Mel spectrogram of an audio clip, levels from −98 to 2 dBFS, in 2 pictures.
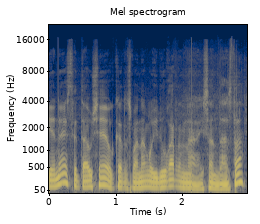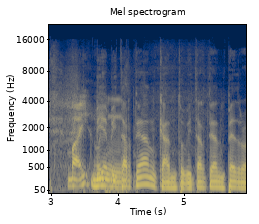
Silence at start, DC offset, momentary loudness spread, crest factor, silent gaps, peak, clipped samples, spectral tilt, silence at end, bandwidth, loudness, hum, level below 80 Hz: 0 s; under 0.1%; 4 LU; 14 dB; none; -6 dBFS; under 0.1%; -7.5 dB/octave; 0 s; 14 kHz; -21 LUFS; none; -36 dBFS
